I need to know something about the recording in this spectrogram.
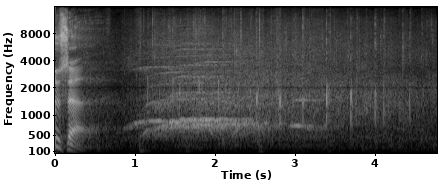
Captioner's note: all applauding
